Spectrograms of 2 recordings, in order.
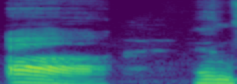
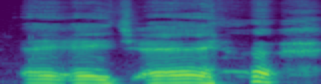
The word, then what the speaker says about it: Ah: Ah. And so when I first met him, I wasn't sure how to pronounce. I was like, Mr. A-H-A, A-H-A.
